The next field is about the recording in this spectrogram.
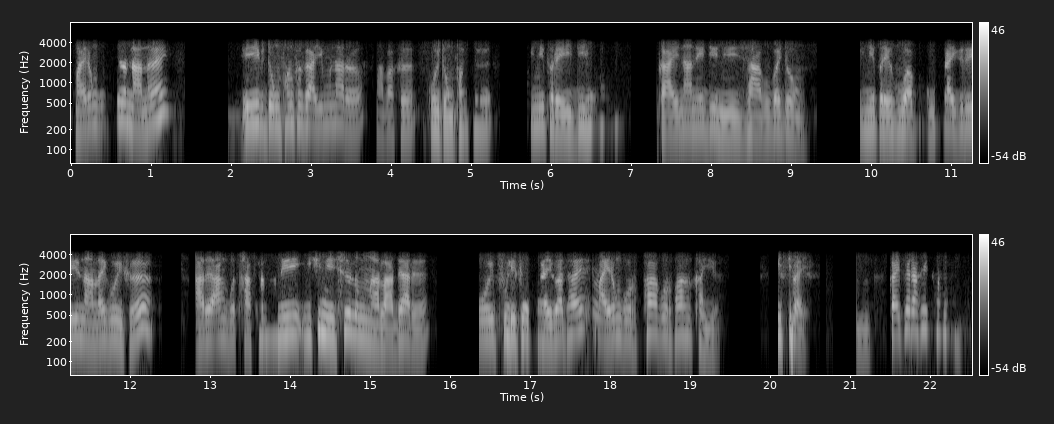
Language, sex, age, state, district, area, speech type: Bodo, female, 60+, Assam, Baksa, rural, conversation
